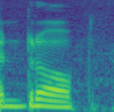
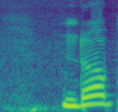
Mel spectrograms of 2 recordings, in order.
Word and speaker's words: drop: ठीक है, तो DR से ड्र, ओ का उच्चारण यहाँ पर ओ करना है, पी से पता हो गया ड्रॉप। ड्रॉप मतलब क्या होता है, ड्रॉप का मतलब होता है बूंद।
